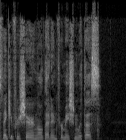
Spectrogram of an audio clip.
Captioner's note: speaking French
